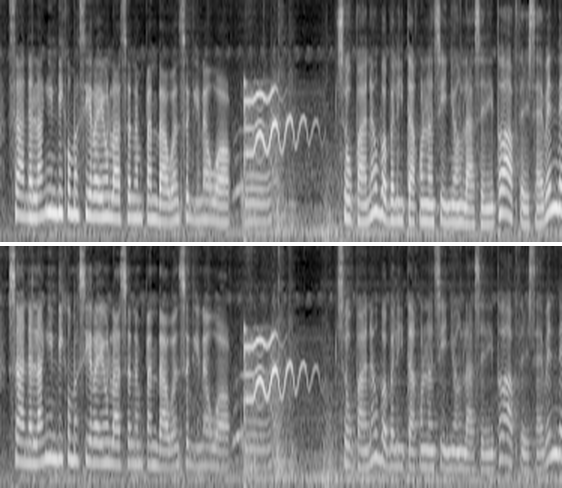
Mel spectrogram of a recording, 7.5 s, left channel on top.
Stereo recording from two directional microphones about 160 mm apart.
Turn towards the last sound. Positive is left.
turn(degrees=40)  # may be behind; listen again after turning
